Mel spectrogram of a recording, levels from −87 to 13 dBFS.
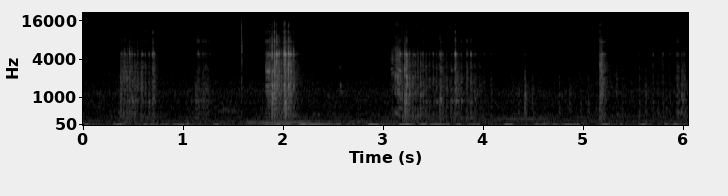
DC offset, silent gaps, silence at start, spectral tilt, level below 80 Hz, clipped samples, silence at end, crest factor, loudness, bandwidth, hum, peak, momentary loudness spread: under 0.1%; none; 0 s; -0.5 dB/octave; -74 dBFS; under 0.1%; 0 s; 32 dB; -49 LUFS; 16 kHz; none; -22 dBFS; 25 LU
